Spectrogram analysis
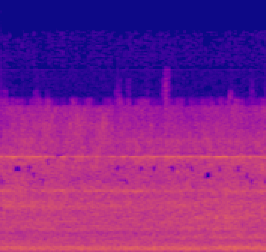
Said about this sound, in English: But they're literally going to Marine One, like the helicopter.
